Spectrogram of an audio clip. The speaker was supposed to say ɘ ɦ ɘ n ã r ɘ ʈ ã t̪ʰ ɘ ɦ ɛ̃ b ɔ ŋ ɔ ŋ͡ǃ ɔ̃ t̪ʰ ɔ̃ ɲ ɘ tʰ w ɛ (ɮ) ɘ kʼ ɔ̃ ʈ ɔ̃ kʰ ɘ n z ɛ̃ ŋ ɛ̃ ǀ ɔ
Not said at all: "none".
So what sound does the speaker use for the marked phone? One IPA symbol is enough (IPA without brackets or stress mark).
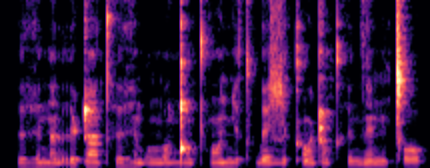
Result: ɮ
